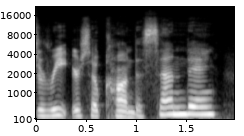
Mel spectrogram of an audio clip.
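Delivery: ordinary talk, nothing marked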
